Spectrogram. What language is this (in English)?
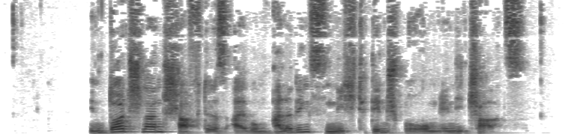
German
